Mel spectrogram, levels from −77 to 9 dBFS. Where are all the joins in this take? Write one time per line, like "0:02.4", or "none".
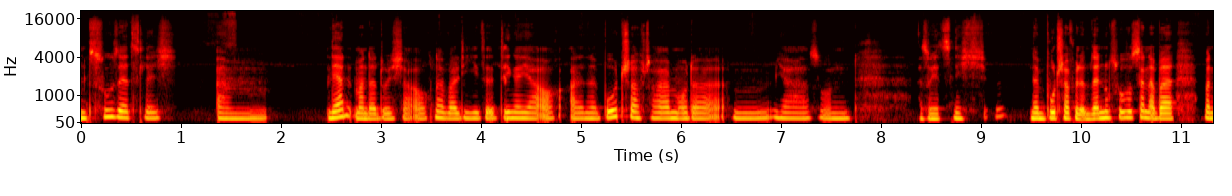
none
